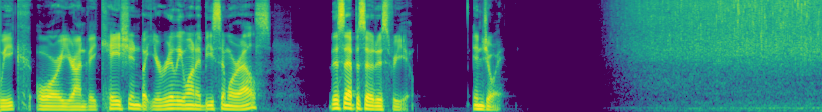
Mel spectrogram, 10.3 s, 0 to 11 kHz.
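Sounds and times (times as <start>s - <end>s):
speech: 0.0s - 3.5s, 4.1s - 5.2s, 5.9s - 6.3s
flour-dredged shrimp frying in hot oil at a po' boy shop in New Orleans: 7.5s - 10.2s.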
